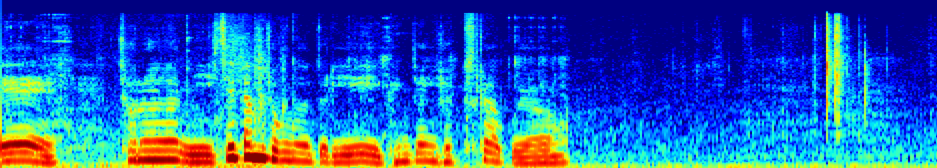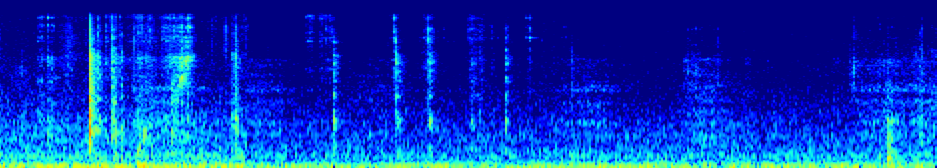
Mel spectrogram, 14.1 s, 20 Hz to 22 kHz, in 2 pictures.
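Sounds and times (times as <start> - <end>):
low steady hum: 0.0 - 14.0
tweezers clicking and scratching: 1.3 - 4.3.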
